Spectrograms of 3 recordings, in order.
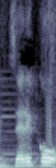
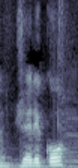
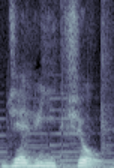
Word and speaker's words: Jericho: which by the way i totally mispronounced in the last episodes it's either jericho or jericho but definitely not jerry jo we were talking about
